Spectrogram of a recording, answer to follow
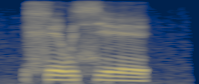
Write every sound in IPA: x e w sʲ e

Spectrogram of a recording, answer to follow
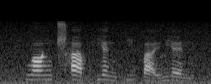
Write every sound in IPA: p w ɑ˥ ŋ ʈ͡ʂʰ ä˥˧ pʰ j ɛ˥˩ n p i˥ p a̰˨˩ ɪ̯ l j ɛ˥˩ n

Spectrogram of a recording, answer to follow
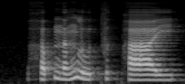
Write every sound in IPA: h ɐ˨˥ p̚ n̪ ɐ˨˥ ŋ l uː˨ t̚ f ɪ˧ k̚ pʰ aː˧ j

